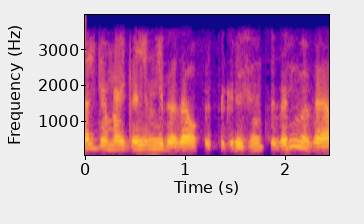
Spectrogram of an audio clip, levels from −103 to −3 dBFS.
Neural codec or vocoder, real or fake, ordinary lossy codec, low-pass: codec, 44.1 kHz, 2.6 kbps, SNAC; fake; AAC, 32 kbps; 3.6 kHz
